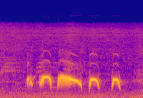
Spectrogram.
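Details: Spotted dove calling to trigger a decoy bird's song. One clean phrase over quiet background: a brief note, an arched coo, a long drawn falling coo, then two short arched coos.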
